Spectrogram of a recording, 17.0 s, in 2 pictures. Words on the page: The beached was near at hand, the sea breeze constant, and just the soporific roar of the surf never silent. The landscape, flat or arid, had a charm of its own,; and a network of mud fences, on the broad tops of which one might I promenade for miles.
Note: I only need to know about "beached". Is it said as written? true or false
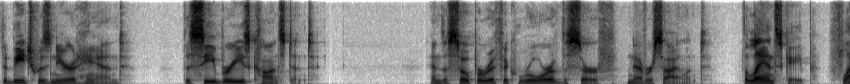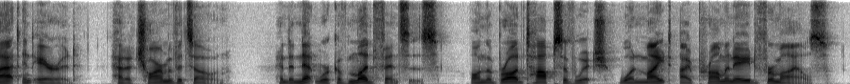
false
